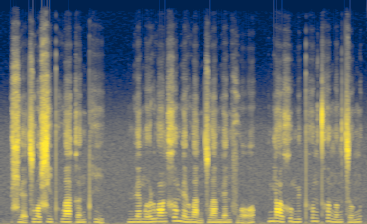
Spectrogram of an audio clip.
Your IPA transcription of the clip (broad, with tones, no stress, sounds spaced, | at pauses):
ɕ ɥ ɛ̰˨˩ t͡s w ɔ˥˧ ɕ i˥˩ pʰ w ä˥ k ə˧˥ n pʰ i˥˩ | m ɥ ɛ˧˥ m ɤ˧˥ ɻ w ɑ˥ ŋ x ɤ˥ m ɥ ɛ˨ ɻ w a̰˨˩ n t͡s w ä˧˥ m ɥ ɛ˧˥ n f w ɔ̰˨˩˦ | m j ɑ˥˧ ʊ̯ x u˥˩ m y˧˥ pʰ ʊ˥ ŋ t̪ʰ ɤ˥˩ ŋ ɤ˧˥ ŋ t͡s ʊ˧˥ ŋ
